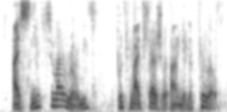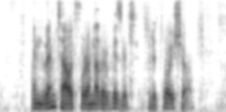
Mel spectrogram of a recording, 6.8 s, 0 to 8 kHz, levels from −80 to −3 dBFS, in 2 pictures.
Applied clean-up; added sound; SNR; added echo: neural separator model SepFormer DNS4.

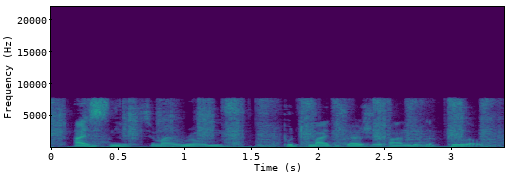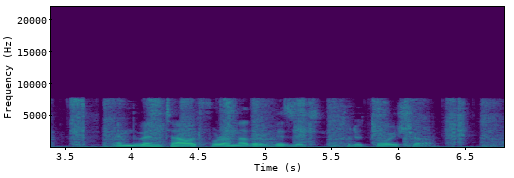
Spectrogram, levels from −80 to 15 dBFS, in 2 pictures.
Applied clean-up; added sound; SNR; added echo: none; Scissors; 8 dB; none.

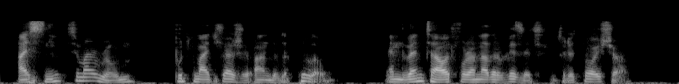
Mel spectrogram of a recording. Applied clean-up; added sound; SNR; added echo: neural mask model Resemble Enhance denoiser.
